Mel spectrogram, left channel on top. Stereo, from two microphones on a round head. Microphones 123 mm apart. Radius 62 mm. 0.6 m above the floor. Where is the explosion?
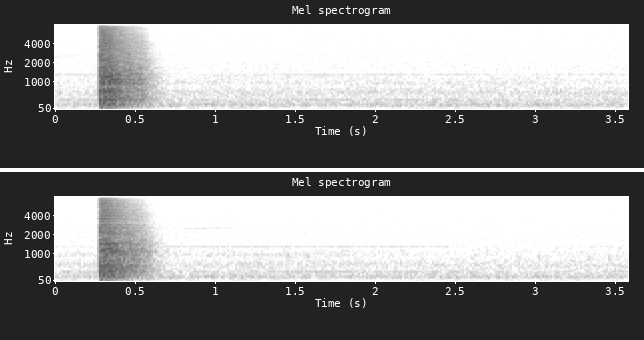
20° left (ahead or behind), 1.3 m.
